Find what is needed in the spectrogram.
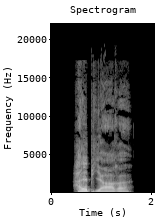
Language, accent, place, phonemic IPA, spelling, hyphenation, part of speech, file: German, Germany, Berlin, /ˈhalpˌjaːʁə/, Halbjahre, Halb‧jah‧re, noun, De-Halbjahre.ogg
- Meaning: 1. nominative plural of Halbjahr 2. genitive plural of Halbjahr 3. accusative plural of Halbjahr 4. dative singular of Halbjahr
